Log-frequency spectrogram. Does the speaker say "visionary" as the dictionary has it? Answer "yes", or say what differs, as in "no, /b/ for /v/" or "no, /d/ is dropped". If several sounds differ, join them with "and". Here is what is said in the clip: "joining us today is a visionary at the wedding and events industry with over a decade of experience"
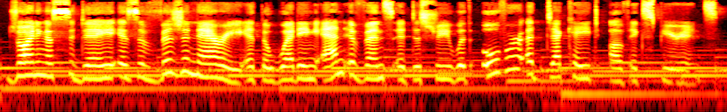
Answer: yes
